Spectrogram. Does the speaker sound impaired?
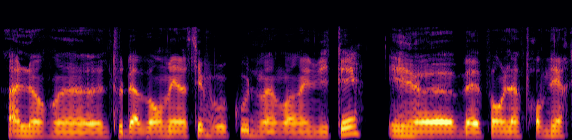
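Yes: dystonia; congenital, from lack of brain oxygen at birth, diagnosed soon after, left forearm most affected; age 23, later worsening with new left arm pain, fluctuating pain, worse when tired; eloquence disorder caused by dystonia, alongside muscular disorder.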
